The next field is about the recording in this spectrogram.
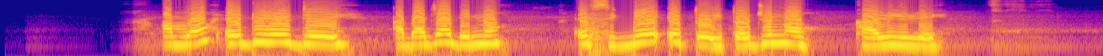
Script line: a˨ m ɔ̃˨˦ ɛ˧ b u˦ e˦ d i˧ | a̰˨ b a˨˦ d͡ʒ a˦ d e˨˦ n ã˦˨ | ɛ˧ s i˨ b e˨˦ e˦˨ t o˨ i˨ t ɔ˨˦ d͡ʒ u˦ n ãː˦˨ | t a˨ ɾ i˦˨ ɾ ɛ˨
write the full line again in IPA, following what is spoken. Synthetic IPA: a˨ m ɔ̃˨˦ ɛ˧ d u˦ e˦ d e˧ | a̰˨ b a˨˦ d͡ʒ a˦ d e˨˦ n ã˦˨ | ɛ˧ s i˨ ɡ͡b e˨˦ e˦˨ t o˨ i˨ t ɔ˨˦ d͡ʒ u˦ n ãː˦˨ | k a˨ ɾ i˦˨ ɾ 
